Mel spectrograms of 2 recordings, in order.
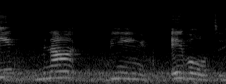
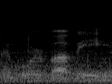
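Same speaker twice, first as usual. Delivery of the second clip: breathy whisper of grief; sad whisper; 5 semitones lower, 11 dB quieter than usual. Real, not acted. Gamer grieving his dead puppy in a whisper. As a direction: barely voice it, crushed. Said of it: "I'm so upset".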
